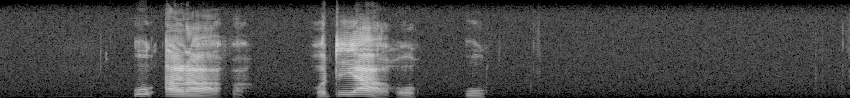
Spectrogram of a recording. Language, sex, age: Venda, male, 25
